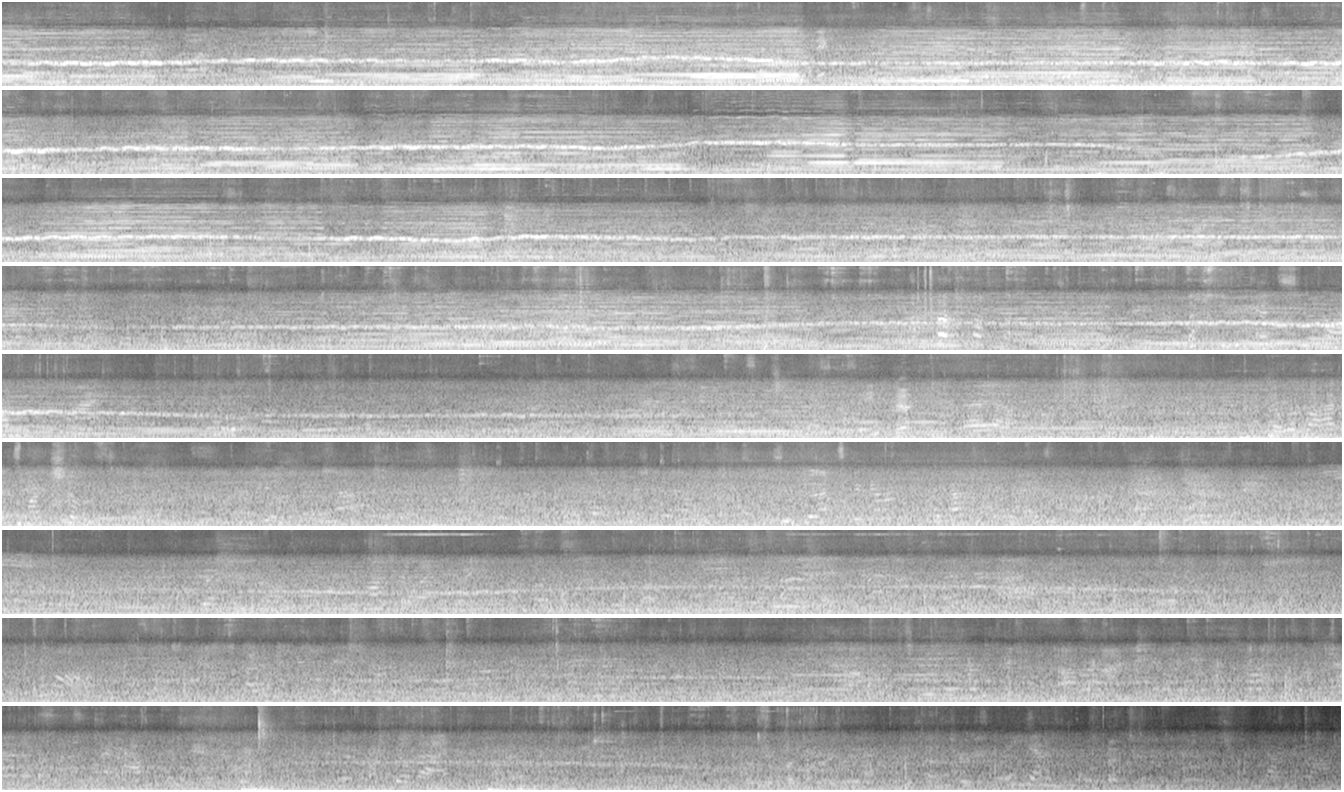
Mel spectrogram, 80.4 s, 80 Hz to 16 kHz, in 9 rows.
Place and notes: a bit of a weird version of the song, interpreted by two russian musicians, who were obviously in a good mood.
(PCM D50, OKM2)
23 December 2013, 16:25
